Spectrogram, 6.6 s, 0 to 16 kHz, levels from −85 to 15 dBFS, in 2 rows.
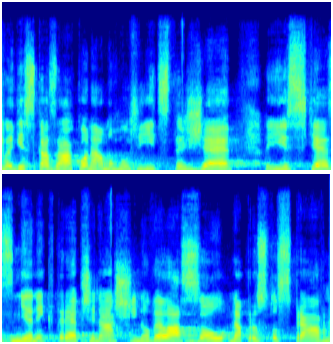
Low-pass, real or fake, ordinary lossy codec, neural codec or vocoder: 14.4 kHz; fake; AAC, 64 kbps; codec, 44.1 kHz, 7.8 kbps, DAC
